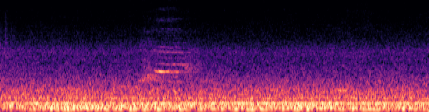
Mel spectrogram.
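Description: Steady low rumble of room noise in a quiet prayer hall, with a faint short rising vocal sound about a second and a half in.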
